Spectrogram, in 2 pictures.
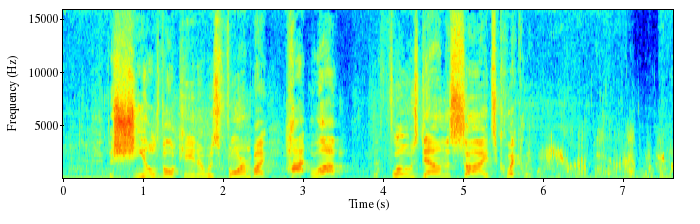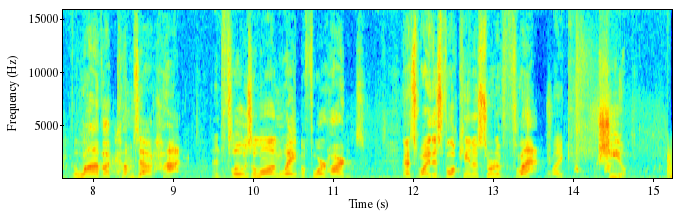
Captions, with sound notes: THE SHIELD VOLCANO WAS FORMED BY HOT LAVA THAT FLOWS DOWN THE SIDES QUICKLY. [ SQUISHING ] THE LAVA COMES OUT HOT AND FLOWS A LONG WAY BEFORE IT HARDENS. THAT'S WHY THIS VOLCANO IS SORT OF FLAT, LIKE A SHIELD.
